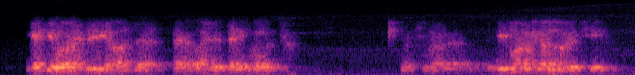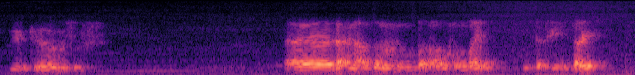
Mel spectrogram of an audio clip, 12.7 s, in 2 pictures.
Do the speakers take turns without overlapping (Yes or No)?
Yes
